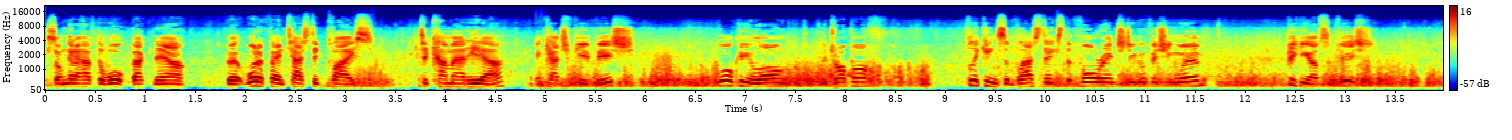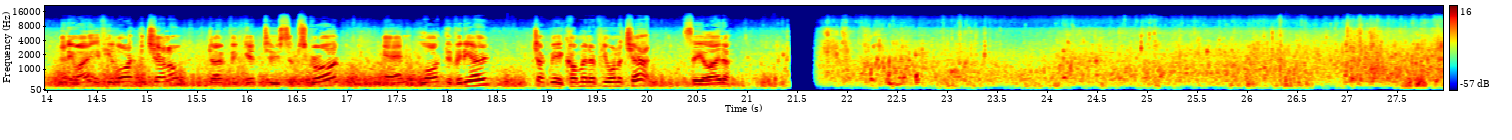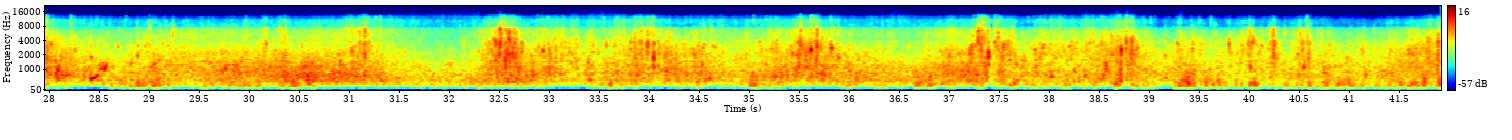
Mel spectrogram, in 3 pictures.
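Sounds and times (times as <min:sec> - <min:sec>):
wind buffeting microphone: 0:01.7 - 0:21.4, 0:22.0 - 0:41.9
surf rushing: 0:21.7 - 0:41.9.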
